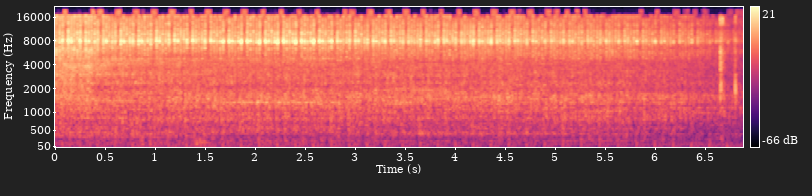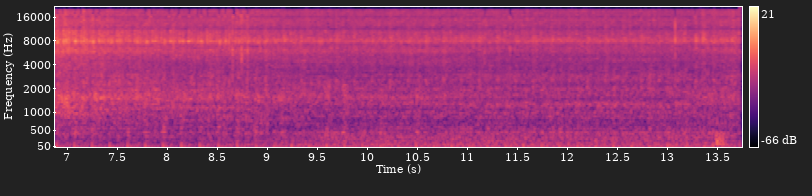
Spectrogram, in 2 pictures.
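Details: BMW E90 330i at idle: regular pulse of about three per second that fades as revs settle; possible misfire, cylinder not identified.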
